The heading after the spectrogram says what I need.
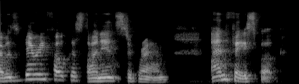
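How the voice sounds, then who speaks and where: At a fairly quick pace, a woman with an ordinary speaking voice talks with lively intonation at a medium pitch. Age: 60s. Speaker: voice actor and social media creator. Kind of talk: webinar interview.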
